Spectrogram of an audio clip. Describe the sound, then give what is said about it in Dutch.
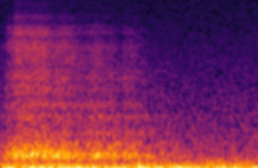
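A slow, deep breath drawn in through the nose during a guided relaxation exercise, heard as a soft, airy hiss that runs unbroken for a couple of seconds, faint and alone. “Adem diep in door je neus”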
